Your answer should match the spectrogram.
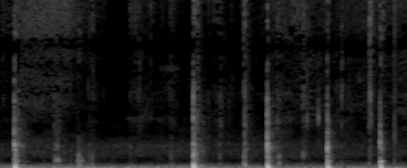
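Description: A child's basketball bouncing on a concrete driveway as she dribbles it. There are five sharp bounces at an uneven pace, with fainter knocks between them: one right at the start, a gap of almost two seconds, then four more in the last two seconds.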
